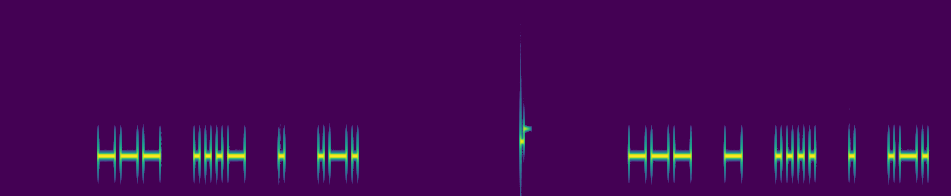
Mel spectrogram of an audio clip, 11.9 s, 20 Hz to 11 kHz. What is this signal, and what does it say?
Morse code, heard as a keyed tone, about 17 wpm, spaced as for 12 wpm, 700 Hz. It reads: OVER OTHER
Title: 2x Character Spacing - Top 200 Words - 17wpm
